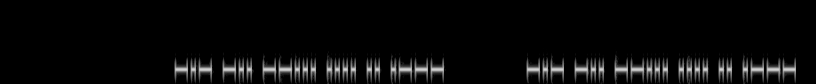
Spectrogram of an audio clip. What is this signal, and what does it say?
Morse code, heard as a keyed tone, about 30 wpm, 700 Hz. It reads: KD7HIJ KD7HIJ
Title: USA Call Signs - 6 Characters - Repeated 2x - 30wpm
